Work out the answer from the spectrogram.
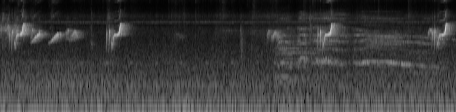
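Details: Sâu đầu đỏ at a bird farm, in fighting song. Sharp, high upward-flicked chirps come in small groups, and a softer, lower drawn-out note is heard near the end.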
